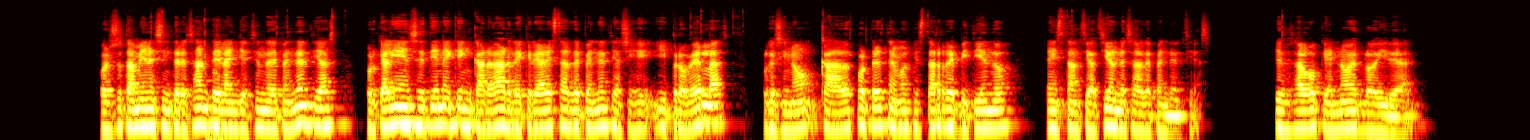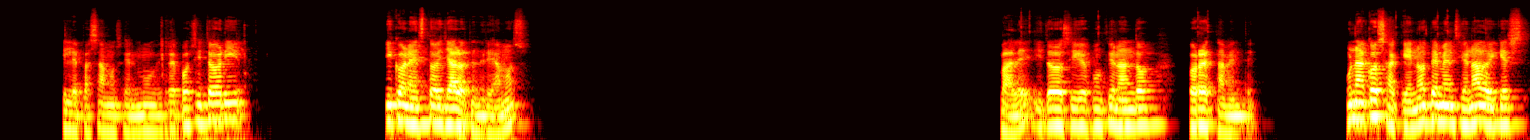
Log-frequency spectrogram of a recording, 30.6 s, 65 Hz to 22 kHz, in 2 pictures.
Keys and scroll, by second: 2.0 super+v, 16.9 Return, 17.5 alt+super+l, 17.9 ctrl+alt+o, 18.8 ctrl+r.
